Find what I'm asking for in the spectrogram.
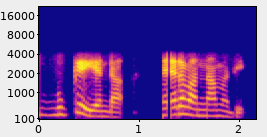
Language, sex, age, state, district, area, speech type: Malayalam, female, 30-45, Kerala, Kozhikode, urban, conversation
